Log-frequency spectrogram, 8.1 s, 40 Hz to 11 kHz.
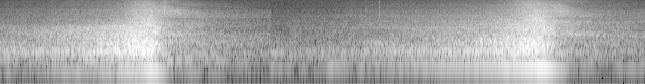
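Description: Audi R8 Spyder's V10 engine and tyres as the car drives past twice: each pass grows louder, peaks and falls away quickly, once about two seconds in and again near the end.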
